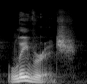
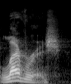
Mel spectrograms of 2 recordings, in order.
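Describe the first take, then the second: First: It is said in a British accent. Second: It is said in a non-British accent.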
